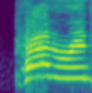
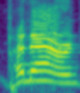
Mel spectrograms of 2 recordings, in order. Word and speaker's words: Panarin: right who get paid to watch everybody yeah panin hire on everyone panarin sorry I know you get very butt hurt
